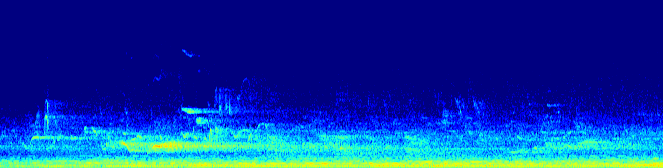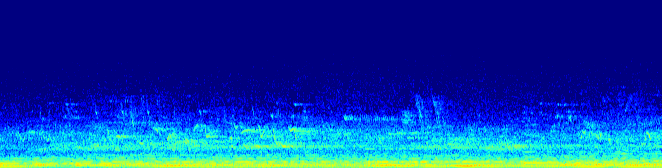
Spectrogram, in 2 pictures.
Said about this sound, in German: Selbstverständlich lässt sich Musik auch mit anderen Geräuschen, wie zum Beispiel Naturgeräuschen, kombinieren. Das Beispiel, das du gerade im Hintergrund hörst, das verbindet Vogelgezwitscher mit Hafenklängen.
